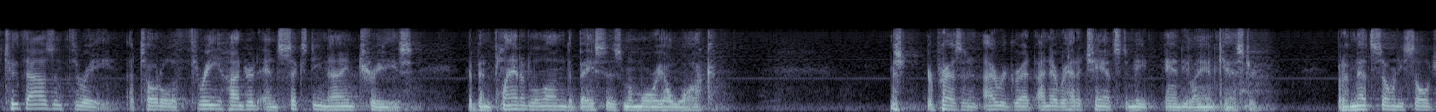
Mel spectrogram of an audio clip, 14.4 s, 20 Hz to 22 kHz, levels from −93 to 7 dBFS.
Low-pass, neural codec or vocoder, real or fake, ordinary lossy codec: 7.2 kHz; none; real; Opus, 16 kbps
